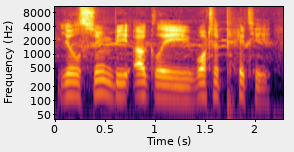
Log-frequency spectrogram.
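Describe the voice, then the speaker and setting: A man's voice: medium pitch, steady tone, moderate pace, natural voice, low-quality recording. A man reading aloud the lines of a vain, cruel female witch from a game, in sing-song rhymes. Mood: gloating. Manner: sing-song rhyming taunts.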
